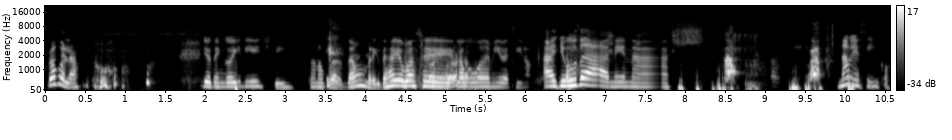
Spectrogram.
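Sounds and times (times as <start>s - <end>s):
speech: 0.0s - 1.1s, 1.7s - 10.5s
laughter: 4.4s - 5.6s
dog barking: 8.5s - 8.9s, 9.5s - 9.8s.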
